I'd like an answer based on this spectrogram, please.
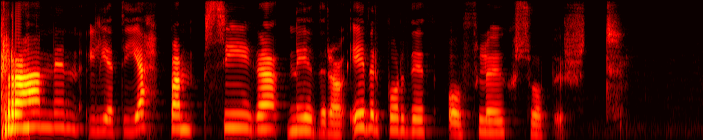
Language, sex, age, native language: Icelandic, female, 30-39, Icelandic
